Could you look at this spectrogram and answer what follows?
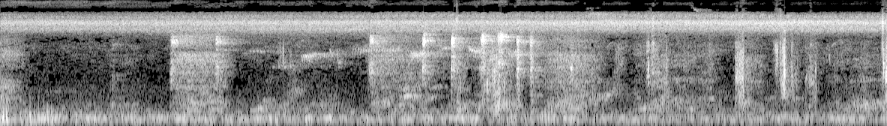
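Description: Steady high-pitched insect chorus of crickets or cicadas in mountain forest, with scattered short clicks and rustles that are thickest about four to five seconds in.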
